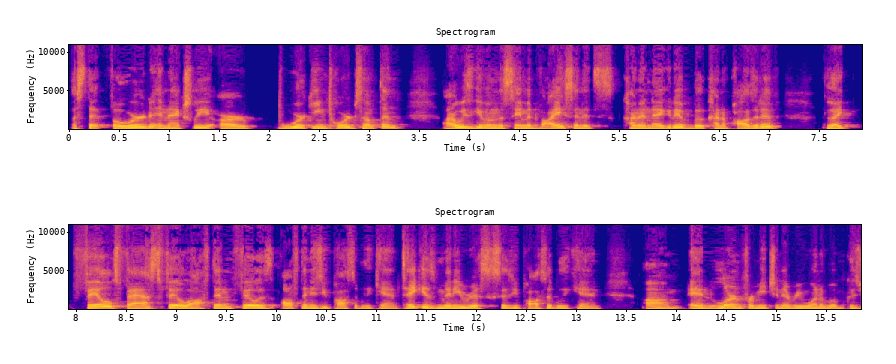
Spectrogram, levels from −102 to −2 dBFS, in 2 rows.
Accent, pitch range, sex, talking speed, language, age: American, 145-165 Hz, male, 210 wpm, English, 20-39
